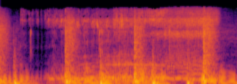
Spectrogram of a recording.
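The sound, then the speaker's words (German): A buzzy, rumbling monster fart sound effect stretches across the moment, blurting over a bouncy musical backing with steady percussive beats. “Monsterpups wohl so?”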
